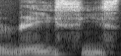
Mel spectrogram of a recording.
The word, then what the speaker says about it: Racies: to talk about the Racies talaga is kasi may Racies sa dulo. The Racies, that's why I call it the Racies series. The Racies series. And it rhymes with crazy or race.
